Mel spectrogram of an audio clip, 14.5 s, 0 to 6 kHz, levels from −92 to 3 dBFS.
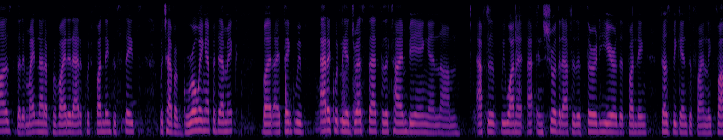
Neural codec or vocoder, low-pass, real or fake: none; 5.4 kHz; real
